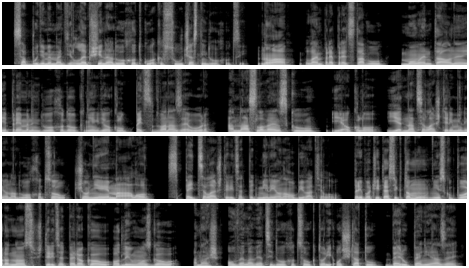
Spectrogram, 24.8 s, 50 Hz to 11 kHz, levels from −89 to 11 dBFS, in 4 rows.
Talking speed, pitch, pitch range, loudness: 140 wpm, 95 Hz, 85-100 Hz, -20 LUFS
